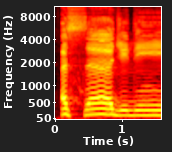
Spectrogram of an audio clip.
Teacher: الساجدین، الف لام شمسی. الساجدین مد عارض سکون به مقدار 2 یا 4 یا 6 حرکت میتونیم مد بدیم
